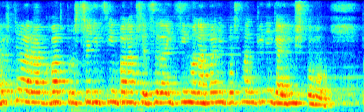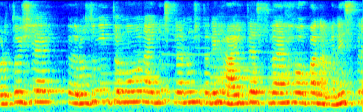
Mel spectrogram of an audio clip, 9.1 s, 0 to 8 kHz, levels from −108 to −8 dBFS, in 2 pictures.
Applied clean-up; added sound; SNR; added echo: neural separator model SepFormer DNS4.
